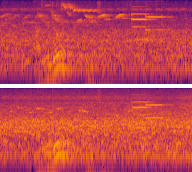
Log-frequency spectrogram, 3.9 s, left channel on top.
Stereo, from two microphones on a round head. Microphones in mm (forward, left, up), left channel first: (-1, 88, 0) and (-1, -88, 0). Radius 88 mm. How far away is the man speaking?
About 1.8 m.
